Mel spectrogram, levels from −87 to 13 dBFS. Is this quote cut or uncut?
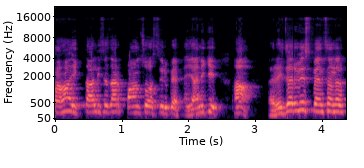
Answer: cut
